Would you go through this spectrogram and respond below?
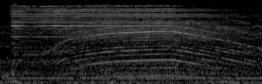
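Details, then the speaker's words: Castle 1650 brushless motor on custom 8S Infraction V2 RC car, after replacing suspect 8mm bullet connectors (losing signal) with Poseidon bullets: high smooth whine sweeps up, holds, eases down, no stutter or cutouts; running cleanly. "Put them on my 1650 castle. And let's see. Everything sounds good so far."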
